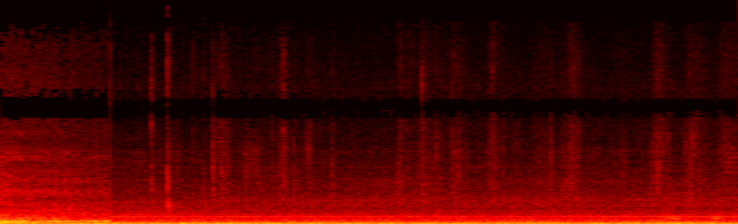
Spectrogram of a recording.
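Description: A steady low hum of store background machinery, with a faint steady whine and a few soft ticks. It follows a brief stretch of louder outdoor traffic-like rumble that cuts off about a second in.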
